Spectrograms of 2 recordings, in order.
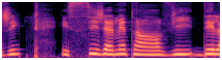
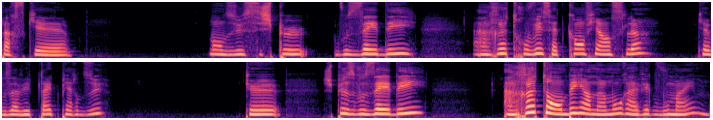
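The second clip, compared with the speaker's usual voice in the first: teary, emotional voice, close to tears. Thanking the community for believing in the message: teary, emotional voice. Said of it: "J'ai les larmes aux yeux".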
